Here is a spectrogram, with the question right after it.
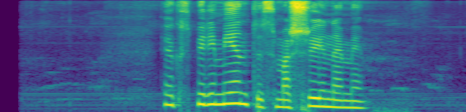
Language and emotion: Russian, sad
